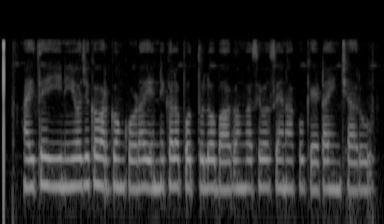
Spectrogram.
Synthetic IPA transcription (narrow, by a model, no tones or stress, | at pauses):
ɐjit̪e̞ːiːnijoːd͡ʒɐkɐʋɐɾɡɐmkuːɽaːe̞nːikɐlɐpo̞t̪ːulo̞ːbʱaːɡɐŋɡaːsiʋɐsɛːnakukɛːʈaːjiɲt͡ʃaːɾu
